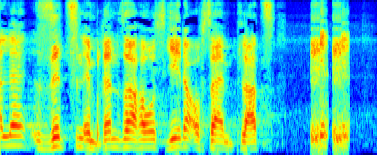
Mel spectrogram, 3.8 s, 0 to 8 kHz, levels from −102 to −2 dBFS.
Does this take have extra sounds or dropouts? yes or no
yes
